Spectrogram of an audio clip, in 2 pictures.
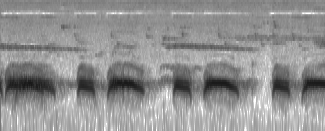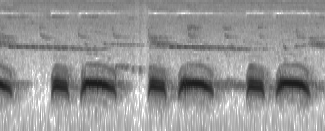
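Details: Lure spotted dove calling to attract wild doves for trapping, producing a steady series of low, mellow paired coos, a short note then a longer rolling one, repeated about once a second; thin high bird whistles in the background.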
